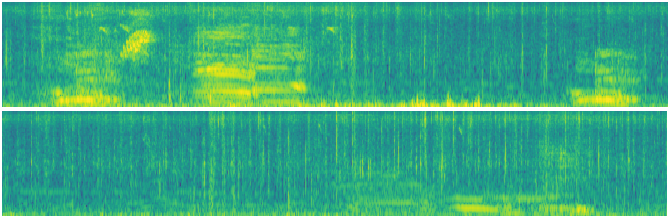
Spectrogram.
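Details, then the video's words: Tame cattle herd led back to the farm pen at sunset in the cool evening: several deep, drawn-out lowing calls, some rising then falling, spaced irregularly over the clip, with a steady background hiss and quieter calls later. "the sound of the cow Moo Calling the herd back to the farm pen"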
